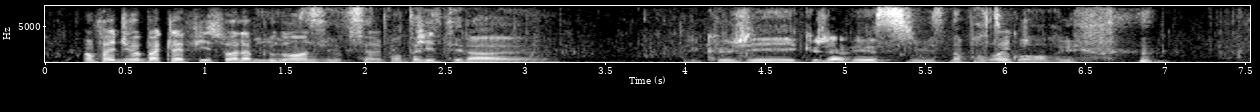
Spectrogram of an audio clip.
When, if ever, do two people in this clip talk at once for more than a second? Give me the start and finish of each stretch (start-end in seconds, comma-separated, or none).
1.3-2.5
